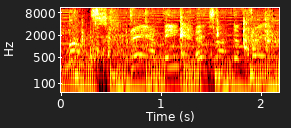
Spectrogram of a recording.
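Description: Music with a heavy bass line plays over street skateboarding: the board's wheels and deck knock against a concrete curb several times.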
